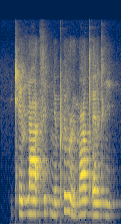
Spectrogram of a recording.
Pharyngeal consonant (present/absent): present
